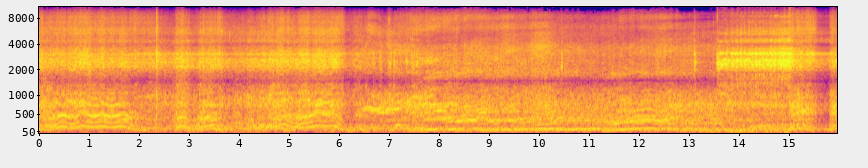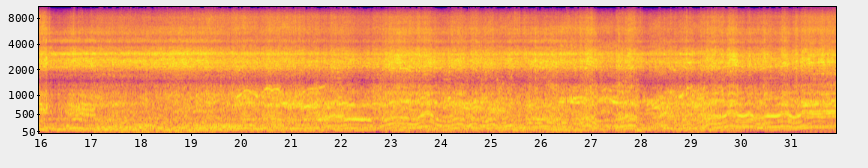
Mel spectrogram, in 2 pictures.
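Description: Super late model dirt race car's V8 engine, heard from inside the cockpit at racing speed, its pitch rising and falling as it revs up and backs off through the corners. There is a brief dip about halfway through.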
